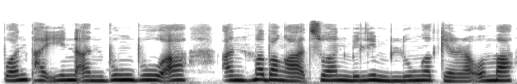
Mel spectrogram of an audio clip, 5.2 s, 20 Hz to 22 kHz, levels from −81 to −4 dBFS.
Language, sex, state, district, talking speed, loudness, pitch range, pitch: Mizo, female, Mizoram, Aizawl, 185 wpm, -14 LUFS, 200-225 Hz, 210 Hz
